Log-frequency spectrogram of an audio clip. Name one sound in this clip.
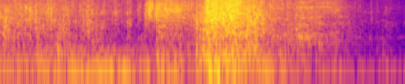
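A grenade explosion blasts loudly.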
